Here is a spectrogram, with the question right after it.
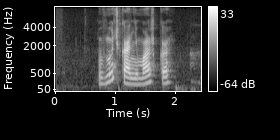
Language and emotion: Russian, positive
